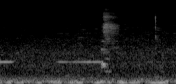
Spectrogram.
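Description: A faint, steady electronic buzz from a phone notification hums on and off, ending in a couple of short, bright chirps, all over a low background rumble.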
